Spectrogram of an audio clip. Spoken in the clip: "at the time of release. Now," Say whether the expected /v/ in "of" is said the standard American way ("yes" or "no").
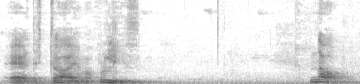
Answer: no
